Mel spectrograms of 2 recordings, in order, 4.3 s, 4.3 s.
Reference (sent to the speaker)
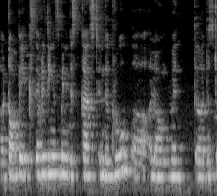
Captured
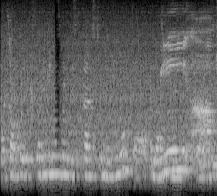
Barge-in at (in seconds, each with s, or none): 3.0 s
